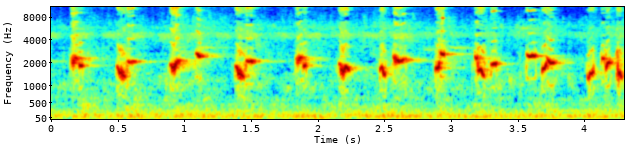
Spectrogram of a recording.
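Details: Lively sooty-headed bulbul song in the 'ropel panjang' style, used as bait to get other bulbuls singing: regular, slightly husky whistled couplets about every half second, some notes sliding upward, over a faint low hum.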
